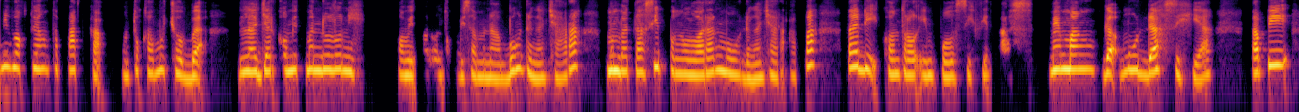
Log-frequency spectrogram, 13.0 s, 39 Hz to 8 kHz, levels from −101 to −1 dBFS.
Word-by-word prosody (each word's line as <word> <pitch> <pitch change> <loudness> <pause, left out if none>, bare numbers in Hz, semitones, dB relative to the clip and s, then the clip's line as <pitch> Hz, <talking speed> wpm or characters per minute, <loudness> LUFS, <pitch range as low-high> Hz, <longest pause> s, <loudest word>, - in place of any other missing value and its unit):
ini 340 - +2
waktu 320 0 -1
yang 305 - -5
tepat 290 -1 -3
Kak, - - -3 0.2
untuk 220 +5 -7
kamu 255 +3 -2
coba, 225 -3 +1 0.3
belajar 265 +2 +2
komitmen 285 0 +1
dulu 290 0 +3
nih. 250 - -11 0.4
Komitmen 230 +2 -3
untuk 225 0 -15
bisa 215 +1 -6
menabung 205 +8 -1
dengan 205 -5 0
cara, 205 +9 -3 0.3
membatasi 275 +2 +4
pengeluaranmu, 240 0 +1
dengan 195 0 -1
cara 220 -2 -5
apa, 350 - +1 0.3
tadi, 310 -4 +3
kontrol 235 -1 -1
impulsivitas. 220 0 -6
Memang, 300 +1 +5
enggak 250 -2 +5
mudah 270 0 +4
sih 235 - -5
ya. 210 +4 -4 0.3
Tapi, 365 - +4
250 Hz, 150 wpm, -20 LUFS, 225-290 Hz, 0.4 s, Memang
